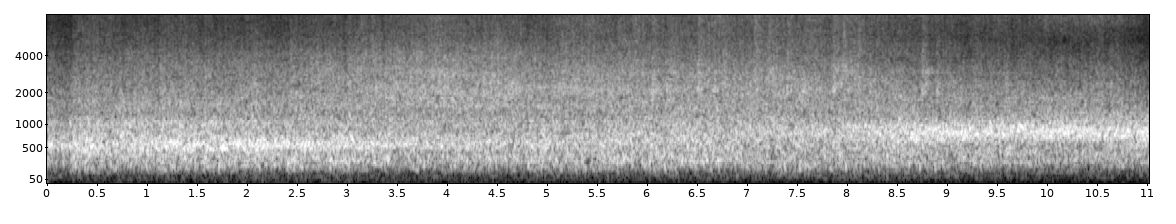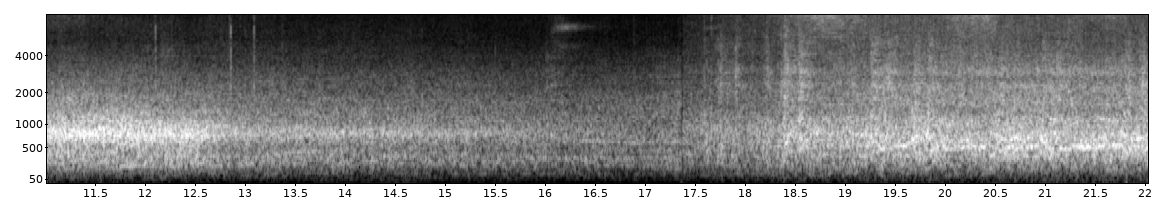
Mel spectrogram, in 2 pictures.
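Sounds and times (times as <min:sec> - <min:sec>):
electric train passing: 0:00.0 - 0:22.0.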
